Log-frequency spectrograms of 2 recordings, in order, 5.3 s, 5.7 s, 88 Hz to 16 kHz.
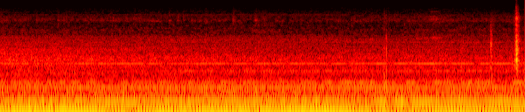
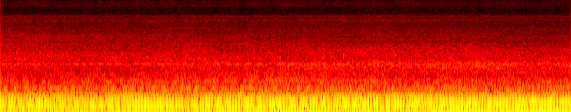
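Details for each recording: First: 1990s NA Mazda Miata at warm-down idle after start, retrofitted with a custom remote-mounted Ford idle air control valve replacing the failed original; smooth low idle with a faint constant high whir from the loud new valve, idling slightly high initially. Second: Mazda NA Miata with standalone ECU, first cold start of the day on a new custom remote idle control valve (old IACV failed): steady, even fast idle around 1,200 RPM, expected to drop to 1,000 when warm; normal cold fast idle.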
